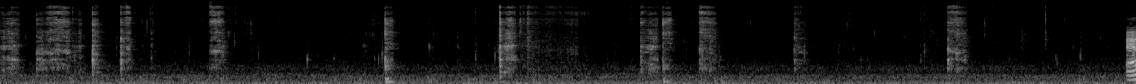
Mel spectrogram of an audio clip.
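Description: Purple sea moss is stirred in a pot on the stove, with a utensil scraping and clinking against the pot in irregular taps over a soft low background, close and moderately quiet.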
